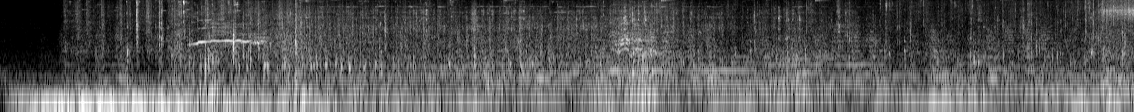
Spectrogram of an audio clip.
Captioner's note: hoofbeats, neighing; tense music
